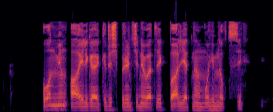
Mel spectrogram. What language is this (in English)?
Uyghur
